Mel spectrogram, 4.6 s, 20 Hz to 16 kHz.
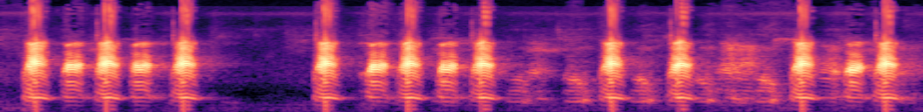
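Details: Croaking frogs on the morning of 9 May 2022 following the year's first rain: groups of hoarse, honk-like notes, a short silence near the first second, then denser overlapping croaks.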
